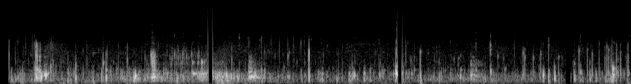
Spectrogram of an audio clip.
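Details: Stomach growling (borborygmi): continuous low gurgling and bubbling rumbles with irregular pops and squelches.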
